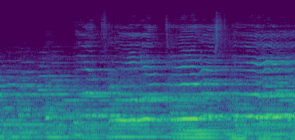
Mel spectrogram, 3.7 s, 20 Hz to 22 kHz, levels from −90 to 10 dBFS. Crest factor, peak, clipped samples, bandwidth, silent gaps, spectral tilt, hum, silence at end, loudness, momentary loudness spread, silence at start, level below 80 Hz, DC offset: 16 dB; -6 dBFS; under 0.1%; 11 kHz; none; -7 dB/octave; none; 0 s; -22 LUFS; 11 LU; 0 s; -38 dBFS; under 0.1%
